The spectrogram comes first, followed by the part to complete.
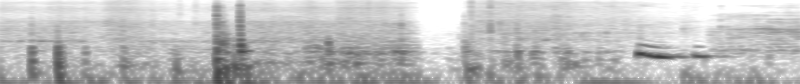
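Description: A KiwiCo wooden toy mechanical sweeper handled on a table over pom-poms: a few clicks and knocks of its wooden frame and wheel, the loudest about a second in. A child's short laugh comes near the end.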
